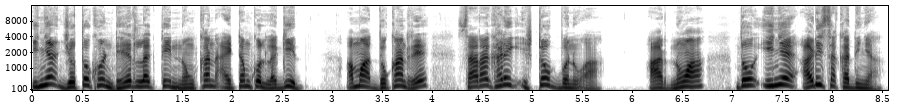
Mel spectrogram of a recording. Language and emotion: Santali, angry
